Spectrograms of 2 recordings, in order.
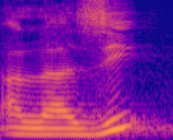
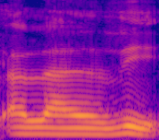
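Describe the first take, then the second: First: The middle consonant is a plain z sound. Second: The middle consonant is voiced with tongue between teeth. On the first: The speaker calls it wrong. "bukan allazi ya" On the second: The speaker calls it right. "lidahnya setelah maharaj digigit"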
